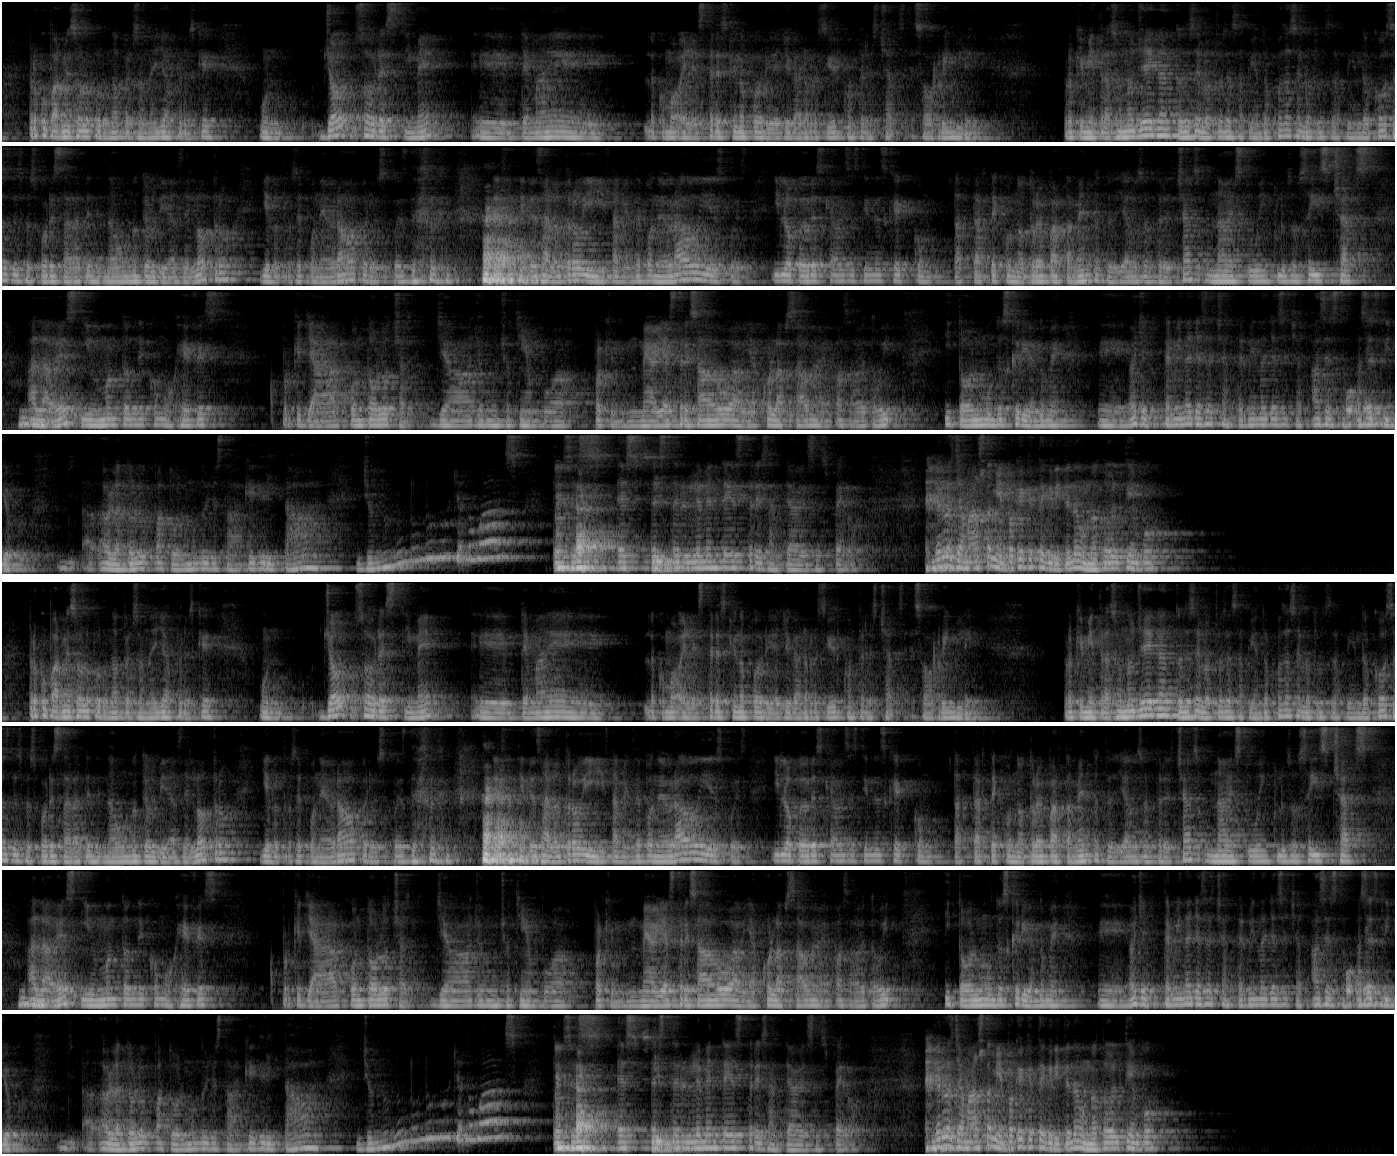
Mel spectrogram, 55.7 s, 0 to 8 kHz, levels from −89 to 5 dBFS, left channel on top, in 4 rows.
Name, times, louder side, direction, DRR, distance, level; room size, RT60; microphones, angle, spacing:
voice 1, 0.0-2.8 3.2-4.3 4.7-6.0 6.4-10.2 10.6-30.0 30.7-46.9 47.3-53.4, right 1 dB, 15° right, 3 dB, 0.5 m, -34 dB
voice 2, 18.7-19.1 28.0-28.2 41.3-41.7 47.3-47.7 48.3-48.6 51.0-51.2, right 1 dB, 70° right, 2 dB, 0.9 m, -26 dB
12.0 x 7.9 x 3.2 m, 1.1 s
head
